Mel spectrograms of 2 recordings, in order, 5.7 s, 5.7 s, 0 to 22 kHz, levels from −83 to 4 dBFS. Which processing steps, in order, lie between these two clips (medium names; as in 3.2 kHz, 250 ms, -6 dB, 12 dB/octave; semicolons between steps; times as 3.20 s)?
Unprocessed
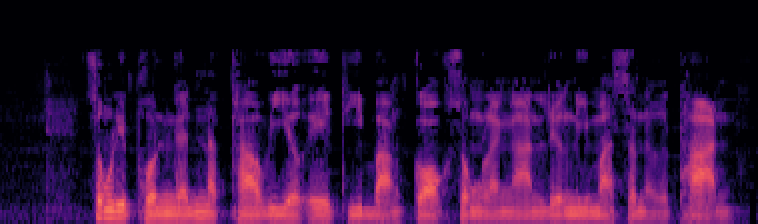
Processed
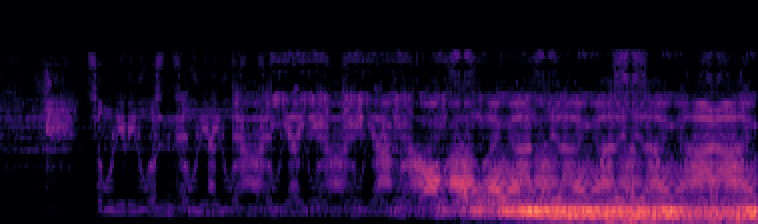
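backward echo that repeats 315 ms, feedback 75%, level -3 dB; comb 2.8 ms, depth 49%; reverse; compression 12:1, threshold -35 dBFS, peak gain reduction 19.5 dB; reverse; high-pass sweep 2 kHz -> 130 Hz, 2.77–4.37 s; resonant low shelf 310 Hz +7.5 dB, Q 3; trim +1.5 dB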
